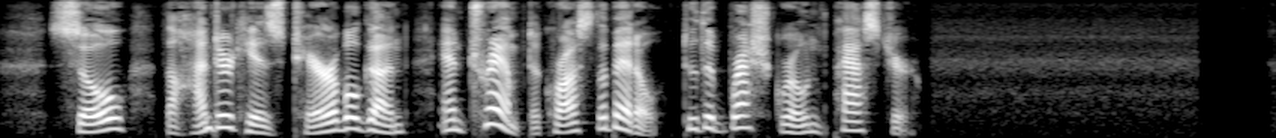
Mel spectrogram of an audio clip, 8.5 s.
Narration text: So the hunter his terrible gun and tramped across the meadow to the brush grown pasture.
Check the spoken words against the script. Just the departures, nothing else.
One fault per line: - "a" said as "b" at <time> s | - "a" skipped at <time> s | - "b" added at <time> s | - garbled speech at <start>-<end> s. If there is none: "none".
none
